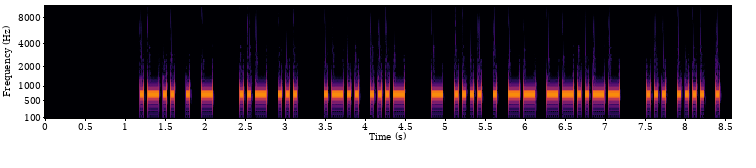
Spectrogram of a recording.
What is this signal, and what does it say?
Morse code, heard as a keyed tone, about 25 wpm, 700 Hz. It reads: LET US LV THEM, SHE
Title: Sentences from Top 400 Words and Abbreviations 25wpm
